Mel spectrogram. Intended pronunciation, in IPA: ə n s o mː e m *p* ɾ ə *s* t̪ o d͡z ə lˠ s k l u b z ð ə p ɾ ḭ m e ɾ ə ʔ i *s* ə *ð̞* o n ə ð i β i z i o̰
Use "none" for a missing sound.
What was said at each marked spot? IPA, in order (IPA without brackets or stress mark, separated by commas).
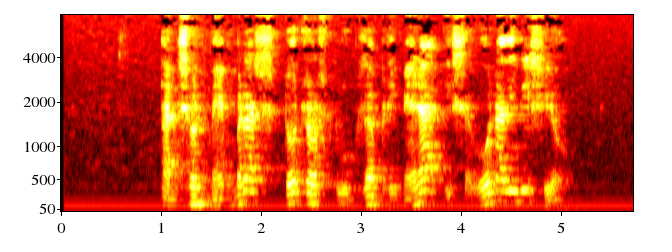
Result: b, s, s, ɣ̞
